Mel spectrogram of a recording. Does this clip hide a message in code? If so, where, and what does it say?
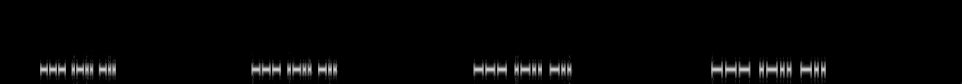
Yes: Morse code from 0.4 to 8.3 s, heard as a keyed tone, about 44 wpm, 700 Hz. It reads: OLD OLD OLD OLD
